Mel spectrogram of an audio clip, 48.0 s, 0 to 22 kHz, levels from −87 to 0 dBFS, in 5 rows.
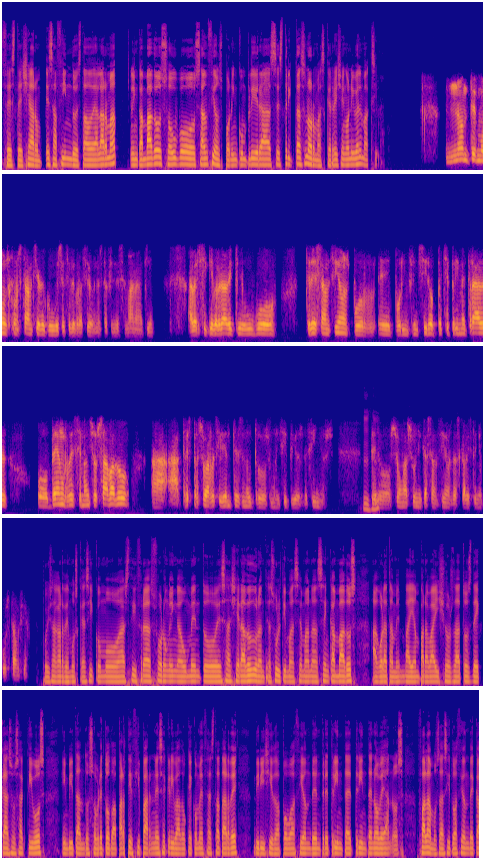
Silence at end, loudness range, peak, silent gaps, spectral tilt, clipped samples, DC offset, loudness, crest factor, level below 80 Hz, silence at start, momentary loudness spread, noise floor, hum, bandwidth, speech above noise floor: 0 s; 8 LU; -4 dBFS; 12.70-12.84 s, 15.63-15.69 s, 29.46-29.51 s; -6 dB/octave; under 0.1%; under 0.1%; -24 LUFS; 20 dB; -56 dBFS; 0 s; 13 LU; -43 dBFS; none; 13 kHz; 19 dB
